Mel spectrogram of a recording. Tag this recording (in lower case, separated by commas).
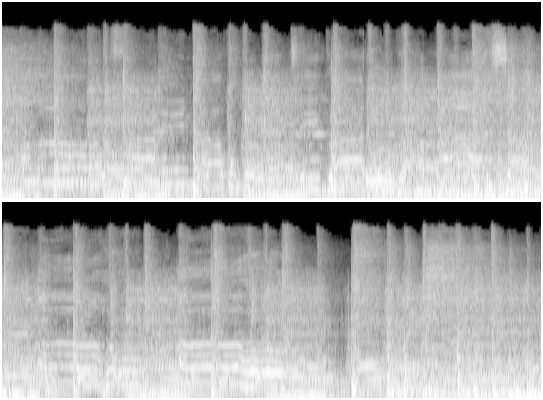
music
